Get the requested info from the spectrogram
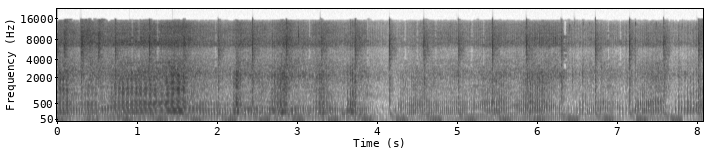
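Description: Husqvarna dirt bike engine revving up and down as it is ridden over a rocky trail, with the throttle easing off briefly about four seconds in.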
